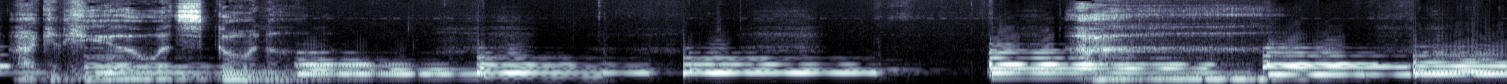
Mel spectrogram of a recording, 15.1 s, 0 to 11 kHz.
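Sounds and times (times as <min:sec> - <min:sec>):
keyboard playing held chords: 0:00.0 - 0:15.0.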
